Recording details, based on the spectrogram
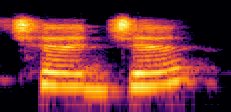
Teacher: As africadas tch, j, né? Então, quem fala atividade, tia, dia, utiliza esses sons.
